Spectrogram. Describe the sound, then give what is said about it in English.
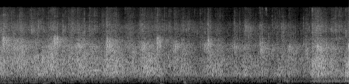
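A crowd claps their hands together in sustained, dense applause given as a clap offering to the Lord, steady and fairly loud throughout, with many overlapping claps blending into a continuous roar and no voices standing out. “Give the Lord a good clap offering.”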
